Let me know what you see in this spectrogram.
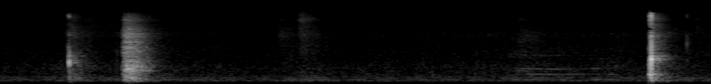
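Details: Hiccups.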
